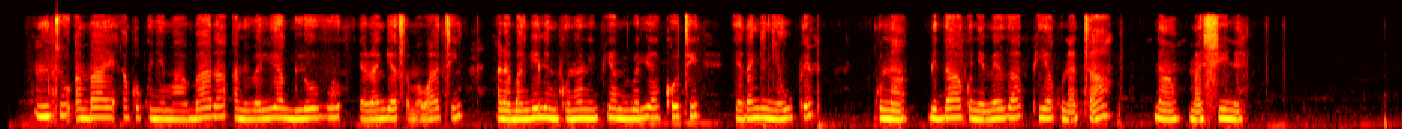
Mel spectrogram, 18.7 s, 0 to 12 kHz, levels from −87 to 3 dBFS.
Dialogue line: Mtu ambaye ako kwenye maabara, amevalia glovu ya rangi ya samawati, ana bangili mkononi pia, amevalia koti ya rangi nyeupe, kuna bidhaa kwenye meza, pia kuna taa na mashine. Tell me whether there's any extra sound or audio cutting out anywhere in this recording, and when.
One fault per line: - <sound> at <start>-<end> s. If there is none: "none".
none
